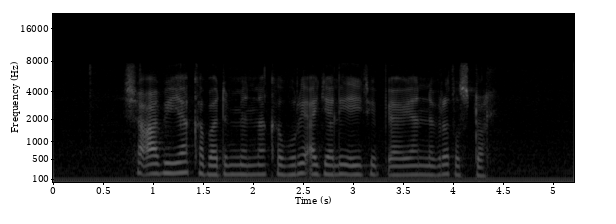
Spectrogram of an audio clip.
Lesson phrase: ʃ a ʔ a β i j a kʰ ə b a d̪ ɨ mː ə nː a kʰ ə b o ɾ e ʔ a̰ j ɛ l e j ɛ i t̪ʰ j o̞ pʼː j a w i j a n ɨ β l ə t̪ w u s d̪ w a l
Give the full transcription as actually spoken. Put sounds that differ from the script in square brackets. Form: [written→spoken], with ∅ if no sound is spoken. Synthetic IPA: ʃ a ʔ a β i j a kʰ ə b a d̪ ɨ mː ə nː a kʰ ə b [o→u] ɾ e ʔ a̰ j [ɛ→a] l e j ɛ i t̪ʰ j o̞ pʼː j a w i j a [n→nː] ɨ β [l→ɾ] ə t̪ w [u→ɔ] s d̪ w a l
